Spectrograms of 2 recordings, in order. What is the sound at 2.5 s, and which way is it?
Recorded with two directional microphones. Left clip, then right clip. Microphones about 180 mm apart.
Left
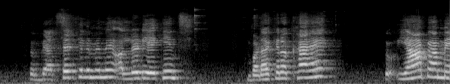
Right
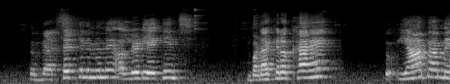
Speech, 10° left (ahead or behind).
